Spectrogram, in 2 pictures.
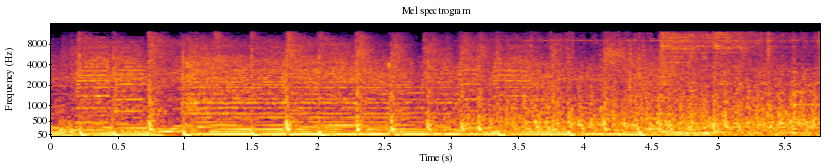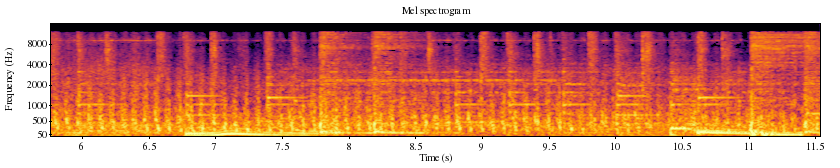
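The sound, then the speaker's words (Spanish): A helicopter's rotor blades spin, a loud, steady chopping roar with a deep engine drone and a high whine that fills the whole stretch without a break. “Bueno, amigos de Cuba, ahí están las aspas del helicóptero, y como a mí me encanta tomar altura cada vez que puedo, pues yo me monto sin demora en el helicóptero.”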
